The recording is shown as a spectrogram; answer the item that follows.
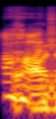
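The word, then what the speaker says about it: Aja: Aha, David Aha.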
